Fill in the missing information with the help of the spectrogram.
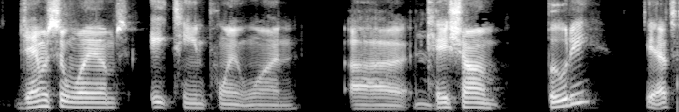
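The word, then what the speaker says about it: Boutte: Um Jameson Williams 18.1, uh Kahan Booty, yeah, that's how you say his name.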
